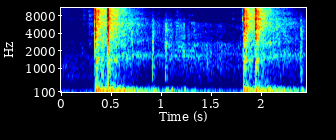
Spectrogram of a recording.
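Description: Gunfire on a military field exercise: a loud shot about a third of a second in and another about a second and a half later, with a couple of fainter shots between. Each shot leaves a long rolling echo.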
